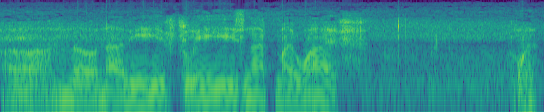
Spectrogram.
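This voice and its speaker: An actor playing an anxious, devoted older husband in a 1970s radio drama, speaking in a halting, earnest way. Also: male voice, deep voice, flat delivery, creaky, exaggerated voice. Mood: fearful, pleading. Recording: muffled, noisy old radio broadcast.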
